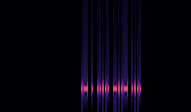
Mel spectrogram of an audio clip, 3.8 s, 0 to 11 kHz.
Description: Morse code, heard as a keyed tone, about 40 wpm, 700 Hz. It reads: AE5XH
